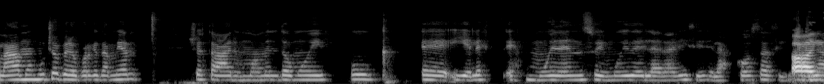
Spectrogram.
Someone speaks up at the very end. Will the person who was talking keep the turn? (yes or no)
yes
